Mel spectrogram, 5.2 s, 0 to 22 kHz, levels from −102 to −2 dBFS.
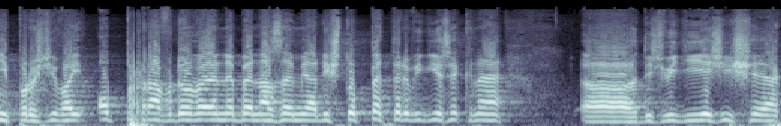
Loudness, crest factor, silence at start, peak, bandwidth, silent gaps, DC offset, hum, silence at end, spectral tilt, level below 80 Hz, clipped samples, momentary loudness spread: -15 LUFS; 12 dB; 0 s; -2 dBFS; 17 kHz; none; under 0.1%; none; 0 s; -4.5 dB/octave; -32 dBFS; under 0.1%; 6 LU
